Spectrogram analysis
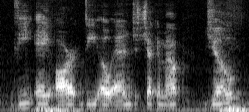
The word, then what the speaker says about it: Vardon: And I just realized I pronounced your name wrong, Joe. It's Joe Vardon, Vardon.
